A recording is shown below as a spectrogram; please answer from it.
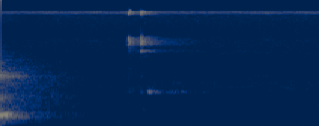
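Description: A couple of faint computer mouse clicks about a second in, otherwise near silence.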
